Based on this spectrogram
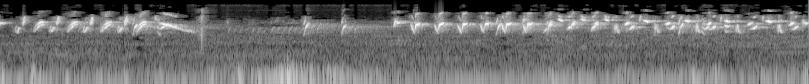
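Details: European goldfinch song offered as a model for teaching young birds: rapid, liquid, high twittering phrases of tinkling notes, briefly broken near the one-second mark, then resuming in a dense chattering run, over a faint low background hum.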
